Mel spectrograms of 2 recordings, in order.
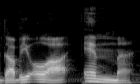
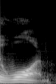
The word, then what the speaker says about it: worm: 朵的耳，所以好比说虫这个字 WORM，那它的发音就是 worm，不是 warm， warm 变成温暖了。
